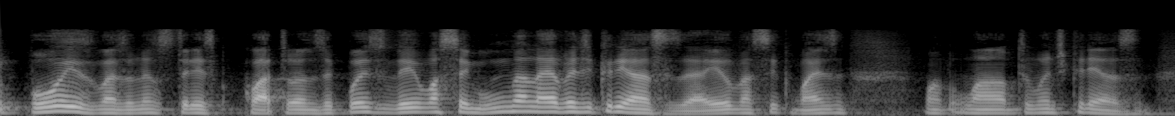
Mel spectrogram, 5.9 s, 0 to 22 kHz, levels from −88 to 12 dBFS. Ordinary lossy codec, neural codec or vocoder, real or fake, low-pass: none; codec, 16 kHz, 1 kbps, FunCodec, trained on LibriTTS, 50 frames a second; fake; none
